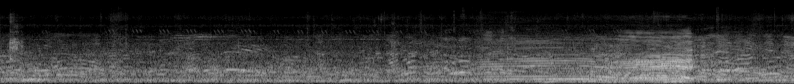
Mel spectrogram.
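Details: Hallikar cattle at a temple cattle market; a drawn-out harmonic moo swells late in the recording over a steady din of crowd chatter and market noise.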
